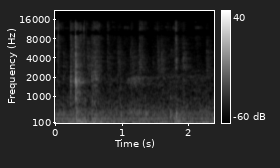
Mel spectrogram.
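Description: Faint taps and clicks of frozen breaded mozzarella sticks being picked off a parchment-lined tray and set down in an air fryer basket, the sharpest click about a third of a second in.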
